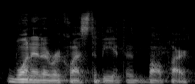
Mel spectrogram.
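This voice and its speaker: A man co-hosting a podcast, relaxed, asking rambling questions and often saying "yeah". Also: low voice, a little fast. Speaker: podcast co-host. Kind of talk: casual interview chat.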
